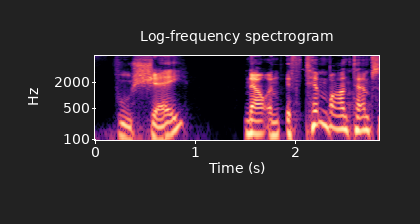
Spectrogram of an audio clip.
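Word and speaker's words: Foucher: i thought it was voucher i just read f-o-u-c-h-e-r i just didn't know it was a french pronunciation don't worry max a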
